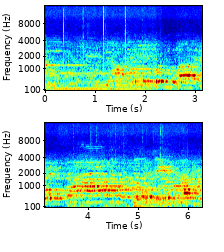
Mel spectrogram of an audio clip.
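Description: A group of voices singing a slow song together with musical accompaniment, the notes held and changing every second or so.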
